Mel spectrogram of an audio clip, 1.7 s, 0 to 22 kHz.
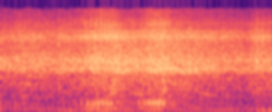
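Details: Euro 186cc motorcycle, 63mm piston, kick-started in neutral: single fires and revs up cleanly, then eases back without stumbling; starts easily when air mixture is tuned correctly.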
